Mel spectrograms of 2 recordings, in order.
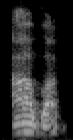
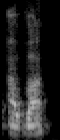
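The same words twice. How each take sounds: First: "Abba" said ÁB-ba, first syllable stressed. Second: "Abba" said ab-BÁ, final syllable stressed; stress on second A. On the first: Teacher shows the wrong accent, "Abba" stressed as ÁB-ba. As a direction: hit the first A of "Abba", let the last fall away. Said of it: "con el acento en la primera A". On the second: Teacher shows the correct accent, "Abba" stressed as ab-BÁ. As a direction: land on the last A of "Abba". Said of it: "sino en la segunda". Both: Shown as a demonstration.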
